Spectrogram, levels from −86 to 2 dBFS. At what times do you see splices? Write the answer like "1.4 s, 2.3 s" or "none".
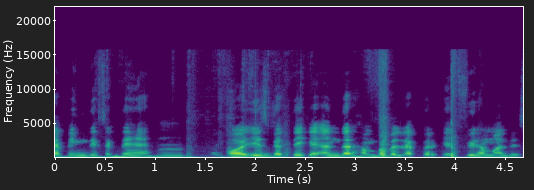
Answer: none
